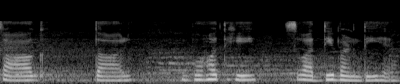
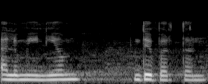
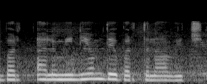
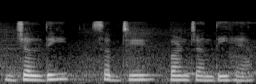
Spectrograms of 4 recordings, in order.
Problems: constant background noise, continuous background conversations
